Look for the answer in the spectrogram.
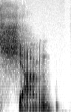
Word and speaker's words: Xiang: But previously, when I moved here from China, it was Xiang. So it's spelled X-I-A-N-G. – Oh, amazing. Yeah. – And obviously no one could pronounce it.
